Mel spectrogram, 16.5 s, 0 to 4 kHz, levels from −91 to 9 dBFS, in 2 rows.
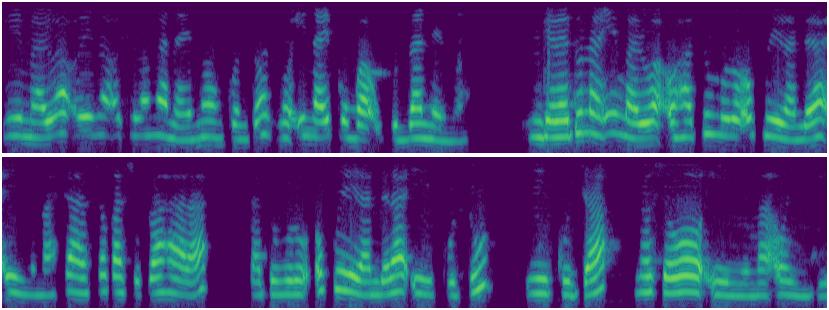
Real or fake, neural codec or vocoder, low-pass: real; none; 3.6 kHz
